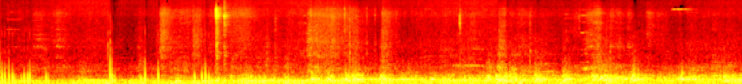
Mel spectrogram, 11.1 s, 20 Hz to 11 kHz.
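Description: Steady low rumble of a 25T passenger coach running along the track, heard from inside the coach, with scattered short clicks and knocks.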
